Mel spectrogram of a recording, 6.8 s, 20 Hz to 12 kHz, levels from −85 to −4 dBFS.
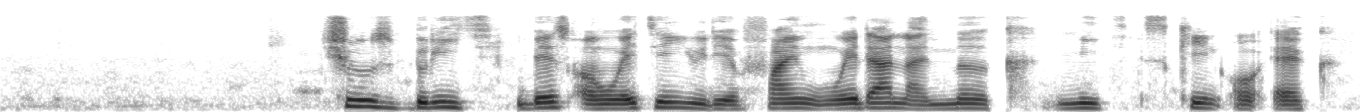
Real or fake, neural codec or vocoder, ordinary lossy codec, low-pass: fake; codec, 16 kHz, 4 kbps, FunCodec, trained on Chinese and English, 50 frames a second; none; 7.2 kHz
